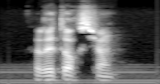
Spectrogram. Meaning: retorsion
- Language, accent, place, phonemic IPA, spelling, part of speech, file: French, France, Lyon, /ʁe.tɔʁ.sjɔ̃/, rétorsion, noun, LL-Q150 (fra)-rétorsion.wav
